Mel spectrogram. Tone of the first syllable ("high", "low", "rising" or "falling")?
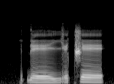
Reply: low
